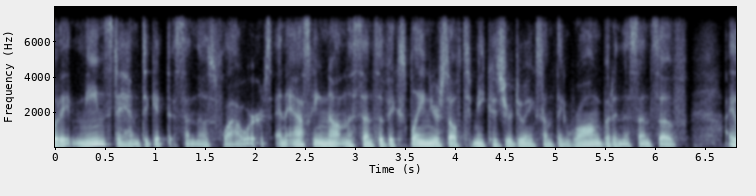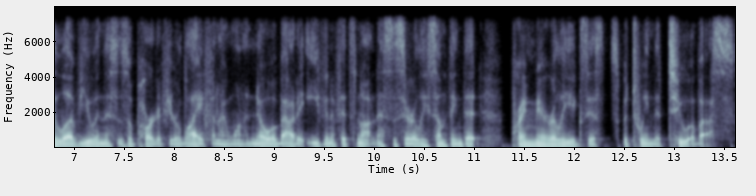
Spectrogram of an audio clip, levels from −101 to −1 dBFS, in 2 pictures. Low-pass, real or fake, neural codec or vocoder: 7.2 kHz; real; none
